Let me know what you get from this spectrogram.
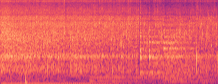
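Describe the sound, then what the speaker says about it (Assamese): Chopped tomatoes, onion and green chillies fry in hot oil in a wok, producing a loud, steady sizzle that holds throughout, with faint stirring scrapes and no voices. "এইখিনি ফ্ৰাই কৰি লওঁ"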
